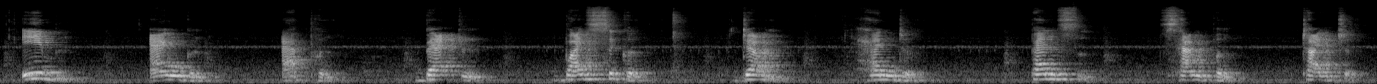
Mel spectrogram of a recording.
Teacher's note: Now l can also be syllabic in English.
